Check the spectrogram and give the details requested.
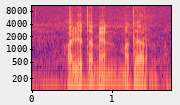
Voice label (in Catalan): "alletament matern", Catalan; breastfeeding; nursing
